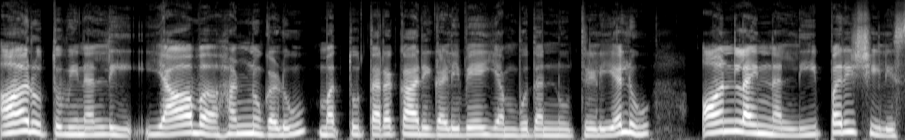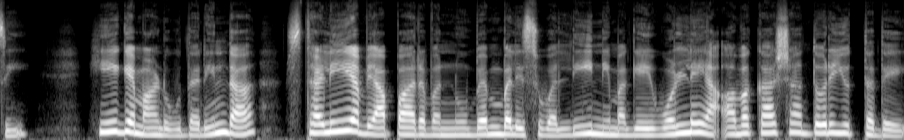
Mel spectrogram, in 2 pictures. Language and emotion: Kannada, neutral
